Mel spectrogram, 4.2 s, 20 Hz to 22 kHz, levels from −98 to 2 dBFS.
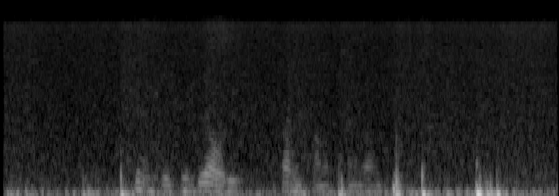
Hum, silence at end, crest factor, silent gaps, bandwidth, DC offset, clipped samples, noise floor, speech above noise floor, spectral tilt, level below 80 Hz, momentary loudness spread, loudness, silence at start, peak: none; 0.4 s; 26 dB; none; 13.5 kHz; under 0.1%; under 0.1%; -57 dBFS; 11 dB; -8.5 dB/octave; -40 dBFS; 26 LU; -37 LUFS; 0.05 s; -12 dBFS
